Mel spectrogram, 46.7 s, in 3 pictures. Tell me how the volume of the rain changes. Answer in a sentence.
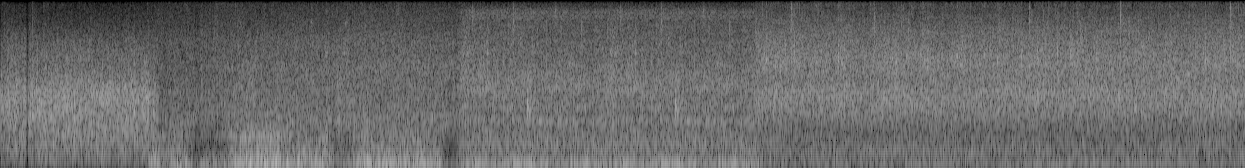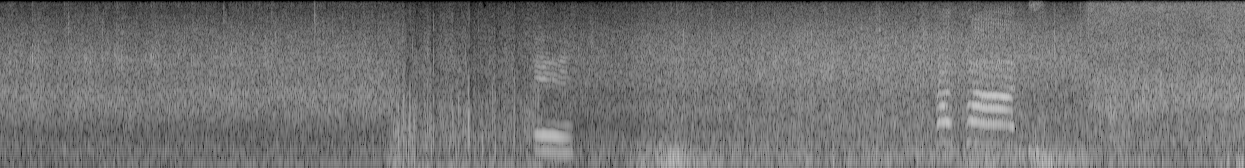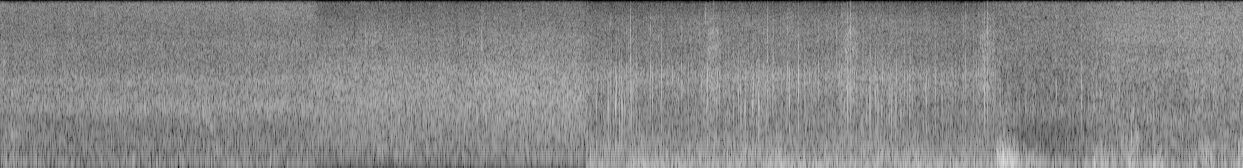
The loudness of the rain goes up.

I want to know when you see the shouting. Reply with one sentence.
The shouting can be heard from 27.2 to 28.4 s.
